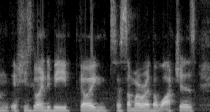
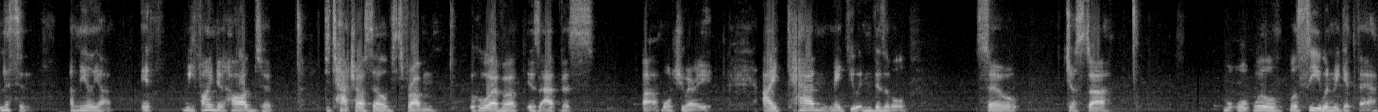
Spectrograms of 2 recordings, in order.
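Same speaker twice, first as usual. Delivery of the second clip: very low, hushed voice. Leaning toward the group as a character, speaking in character: very low voice. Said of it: "and in a very low voice".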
